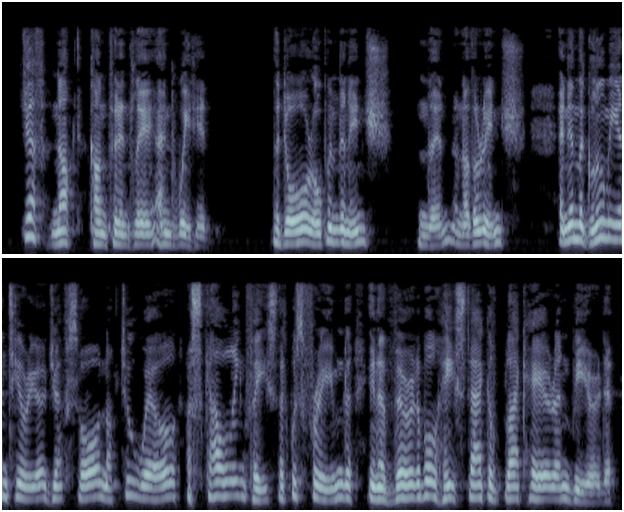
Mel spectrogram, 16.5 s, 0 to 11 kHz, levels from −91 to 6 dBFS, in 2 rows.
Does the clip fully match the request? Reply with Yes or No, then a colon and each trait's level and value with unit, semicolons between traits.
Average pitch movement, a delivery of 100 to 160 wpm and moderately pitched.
Yes: average, 3.3 semitones; average, 140 wpm; medium, 160 Hz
